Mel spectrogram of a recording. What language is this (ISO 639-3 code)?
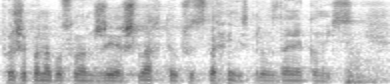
pol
